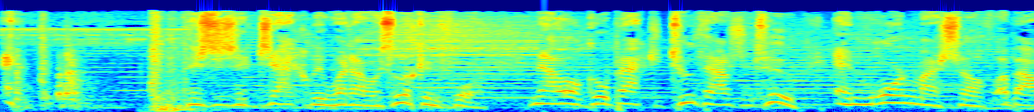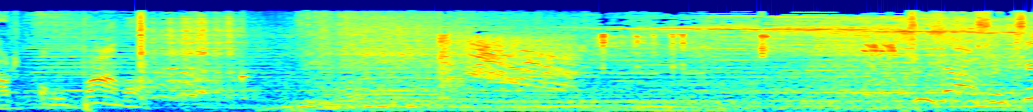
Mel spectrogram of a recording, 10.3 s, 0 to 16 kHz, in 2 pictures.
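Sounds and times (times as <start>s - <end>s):
speech: 1.0s - 7.1s, 9.8s - 10.3s
clown car engine revving in a driveway as it pulls away: 5.1s - 10.3s.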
